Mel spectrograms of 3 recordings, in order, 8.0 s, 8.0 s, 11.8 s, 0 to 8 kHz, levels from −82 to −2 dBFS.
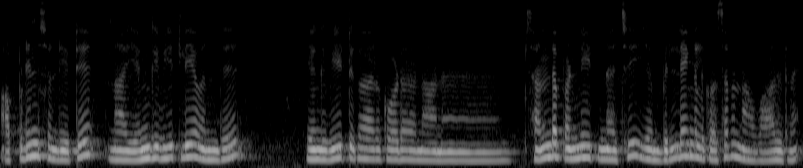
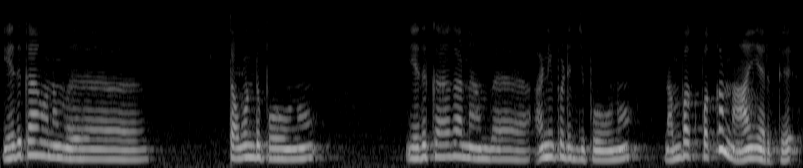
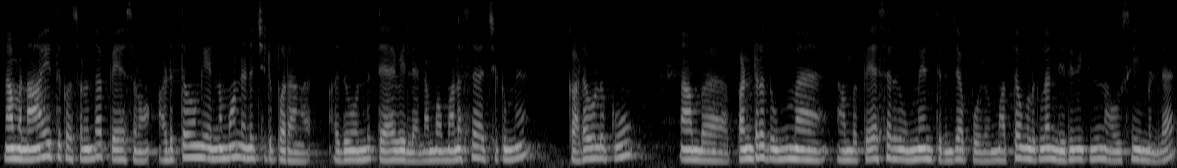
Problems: low volume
